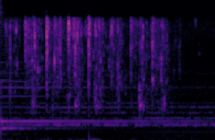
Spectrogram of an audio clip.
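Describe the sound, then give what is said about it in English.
A frog splashes in a pond: a quick run of small wet splashes and drips over a steady low background hum, moderately quiet, with no talking. “Frumity Frog watches. He splashes in the pond.”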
